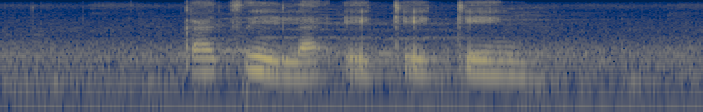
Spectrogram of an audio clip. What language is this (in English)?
Southern Sotho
